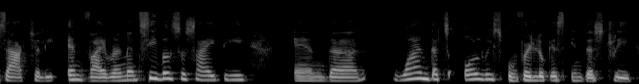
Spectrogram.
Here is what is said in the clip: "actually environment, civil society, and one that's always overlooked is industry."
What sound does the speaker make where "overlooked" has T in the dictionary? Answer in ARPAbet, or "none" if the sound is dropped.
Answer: none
